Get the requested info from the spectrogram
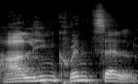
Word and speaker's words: Harleen Quinzel: Genau, Harleen Quinzel, glaube ich, spricht man es aus. – Oder? Richtig, genau.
